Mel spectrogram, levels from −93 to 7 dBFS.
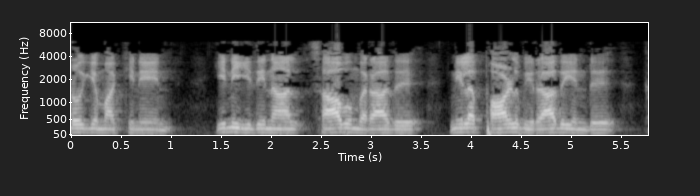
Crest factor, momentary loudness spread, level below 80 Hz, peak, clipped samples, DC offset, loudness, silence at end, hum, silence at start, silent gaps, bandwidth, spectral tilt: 16 dB; 11 LU; -46 dBFS; 0 dBFS; under 0.1%; under 0.1%; -16 LUFS; 0.35 s; none; 0 s; none; 6.6 kHz; -5.5 dB/octave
